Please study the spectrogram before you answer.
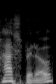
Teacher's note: alors accent tombe sur premier syllabe là gain trois syllabes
